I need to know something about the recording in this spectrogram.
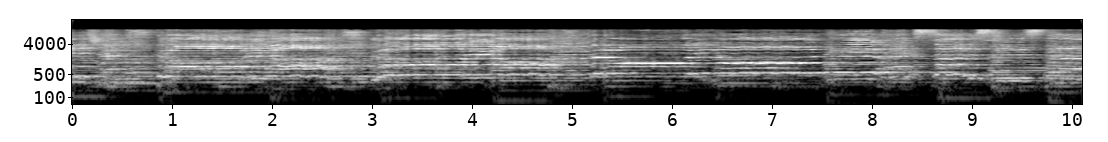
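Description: Two women's voices singing together in harmony, a Christmas carol sung through microphones, with long held notes.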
